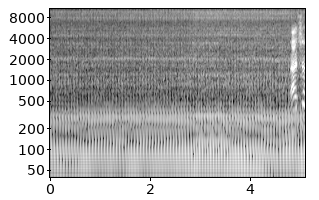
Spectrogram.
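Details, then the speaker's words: Kawasaki KLX230 at idle after a Pro Circuit full exhaust was fitted with no tune and before an EGR delete, already backfiring: lumpy, uneven popping single-cylinder idle; dangerously lean idle. "That's just idling. That's not even riding. No, there's no airflow, but even then, that means it is on the dangerously lean side."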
